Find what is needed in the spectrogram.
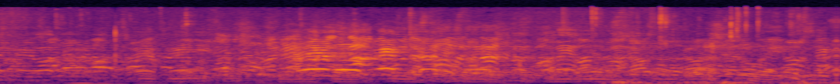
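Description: Men's voices talking and calling out, several overlapping, across an open football pitch.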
